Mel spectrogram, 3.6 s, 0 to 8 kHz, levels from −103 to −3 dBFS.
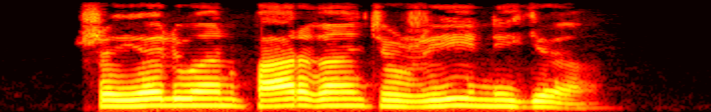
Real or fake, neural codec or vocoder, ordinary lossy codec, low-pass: real; none; Opus, 64 kbps; 7.2 kHz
